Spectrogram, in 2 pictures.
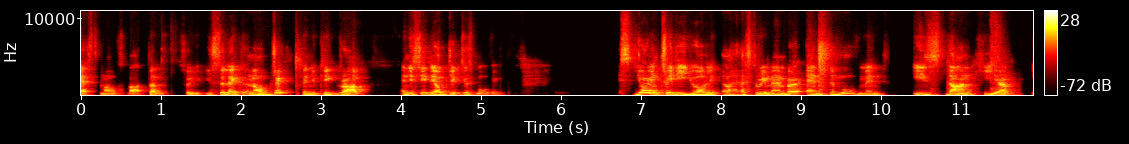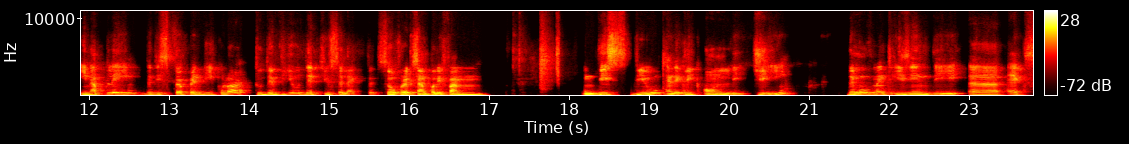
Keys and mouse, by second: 1.0 click, 2.5 g, 19.0 g.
